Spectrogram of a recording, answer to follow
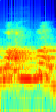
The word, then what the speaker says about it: মোহাম্মদ: বলুন মোহাম্মদ।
